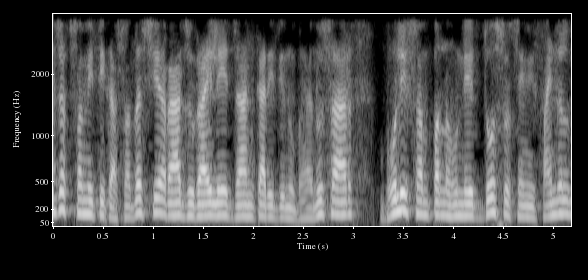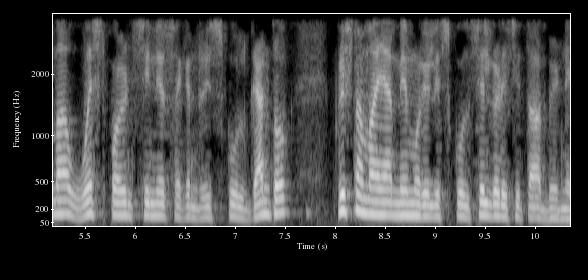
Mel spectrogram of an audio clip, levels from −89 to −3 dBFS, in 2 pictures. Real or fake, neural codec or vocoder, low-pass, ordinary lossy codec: fake; autoencoder, 48 kHz, 128 numbers a frame, DAC-VAE, trained on Japanese speech; 3.6 kHz; none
